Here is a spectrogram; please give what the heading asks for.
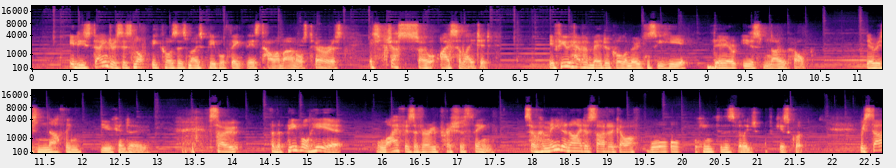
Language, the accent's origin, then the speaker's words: English; Australia; I'm from Australia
